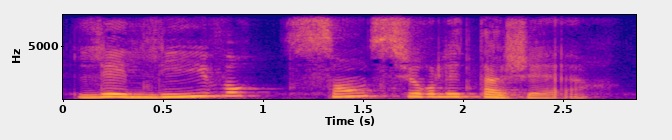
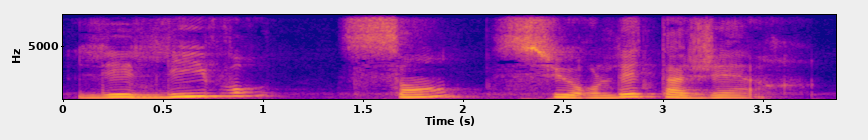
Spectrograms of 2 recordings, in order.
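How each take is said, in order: First: The sentence is read at a faster pace. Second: The sentence is read at a slower pace.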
